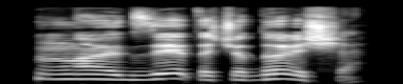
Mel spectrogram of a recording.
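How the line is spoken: Lazy inquiry. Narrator (Russian): лениво поинтересовался Лерик

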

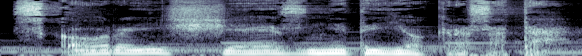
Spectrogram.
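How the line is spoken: Barely audible murmur. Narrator (Russian): еле слышно пробормотала в полголоса

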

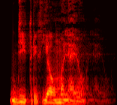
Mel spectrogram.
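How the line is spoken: Groaning plea. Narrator (Russian): простонал Корникир

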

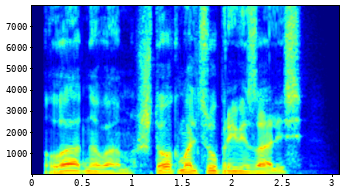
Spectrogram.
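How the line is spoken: Deep voice, grey-haired veteran. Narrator (Russian): пробасил седой ветеран

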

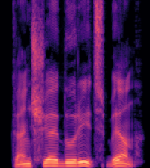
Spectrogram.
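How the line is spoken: Calm. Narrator (Russian): спокойно произнес Алби

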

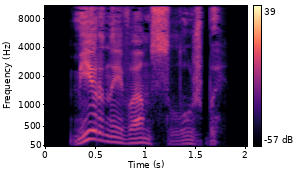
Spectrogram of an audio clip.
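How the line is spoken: Very quiet repetition. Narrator (Russian): Сергей Митрофанович совсем уж тихо повторил

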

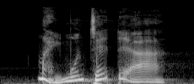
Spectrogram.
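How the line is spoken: Hiss. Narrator (Vietnamese): cô Năm rít lên

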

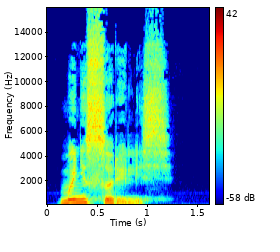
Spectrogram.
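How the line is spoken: Young woman, tired sigh. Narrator (Russian): ответила молодая женщина и устало вздохнула

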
